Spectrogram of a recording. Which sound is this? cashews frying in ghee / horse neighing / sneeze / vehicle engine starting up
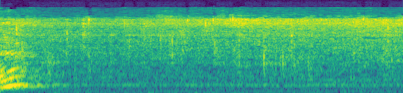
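cashews frying in ghee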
